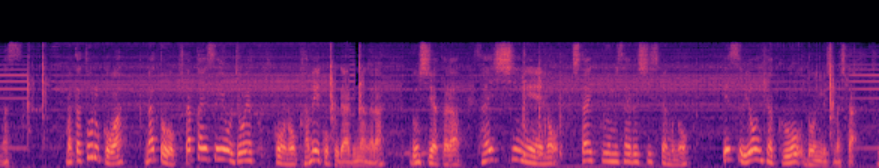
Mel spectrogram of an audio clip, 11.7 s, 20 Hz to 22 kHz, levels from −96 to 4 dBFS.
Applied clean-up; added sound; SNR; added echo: none; Vehicle; 12 dB; reverberation time 0.2 s.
